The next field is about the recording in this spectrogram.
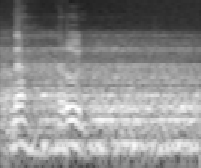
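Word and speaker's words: نَهْرٌ: tafadal naharun siap ah kalau sungai itu hnya pendek ya kan kalau tadi siang itu naharun tapi kalau sungai nahrun Hnya sukun nahrun seperti itu. Nahrun.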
